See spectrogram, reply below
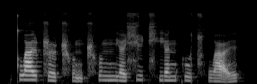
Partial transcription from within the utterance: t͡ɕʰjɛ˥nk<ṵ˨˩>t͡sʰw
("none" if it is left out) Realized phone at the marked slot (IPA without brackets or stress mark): u˧˥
